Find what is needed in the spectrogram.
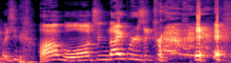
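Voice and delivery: high, loud, slow laughing voice; goofy Florida man voice. Pretend. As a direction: play the proud lunatic. Voicing the diaper guy.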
